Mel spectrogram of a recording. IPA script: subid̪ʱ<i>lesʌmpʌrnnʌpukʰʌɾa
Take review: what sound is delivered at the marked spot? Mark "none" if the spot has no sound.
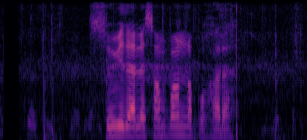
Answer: a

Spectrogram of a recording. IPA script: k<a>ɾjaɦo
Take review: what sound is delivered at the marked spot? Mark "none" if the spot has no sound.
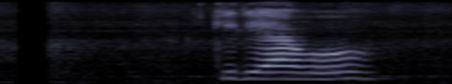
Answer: i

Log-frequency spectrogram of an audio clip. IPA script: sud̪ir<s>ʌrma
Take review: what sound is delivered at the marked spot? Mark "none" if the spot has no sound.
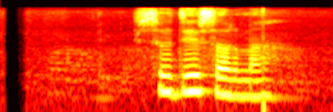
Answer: s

